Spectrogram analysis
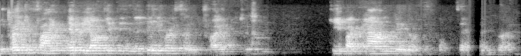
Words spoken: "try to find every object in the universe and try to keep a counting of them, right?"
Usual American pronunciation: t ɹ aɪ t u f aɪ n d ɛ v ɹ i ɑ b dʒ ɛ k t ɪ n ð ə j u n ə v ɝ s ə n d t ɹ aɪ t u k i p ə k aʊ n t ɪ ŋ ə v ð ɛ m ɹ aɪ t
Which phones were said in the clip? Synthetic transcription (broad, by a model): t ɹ aɪ t u f aɪ n d ɛ v ɹ i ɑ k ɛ t ɪ n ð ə j u n ə v ɝ s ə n t ɹ aɪ t u k i p ə k aʊ n t ɪ ŋ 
